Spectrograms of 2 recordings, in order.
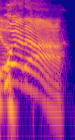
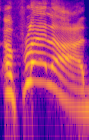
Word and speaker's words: afuera: I say, you say, afuera. See, yes, afuera. That's how you say it.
